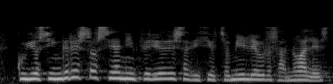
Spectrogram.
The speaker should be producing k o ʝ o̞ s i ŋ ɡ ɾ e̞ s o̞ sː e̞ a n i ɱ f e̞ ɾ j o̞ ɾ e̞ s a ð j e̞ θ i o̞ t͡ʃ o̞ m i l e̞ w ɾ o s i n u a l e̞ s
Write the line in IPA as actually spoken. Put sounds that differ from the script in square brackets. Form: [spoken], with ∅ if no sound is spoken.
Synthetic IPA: k [u] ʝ o̞ s i ŋ ɡ ɾ e̞ s o̞ sː e̞ a n i ɱ f e̞ ɾ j o̞ ɾ e̞ s a ð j e̞ θ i o̞ t͡ʃ o̞ m i l e̞ w ɾ o s [a] n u a l e̞ s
